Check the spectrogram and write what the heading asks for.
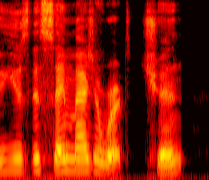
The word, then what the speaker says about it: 群: And also for qi, like my given name has this character 群, which is very hard for English speakers to make because it contains this qi as the 声母.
